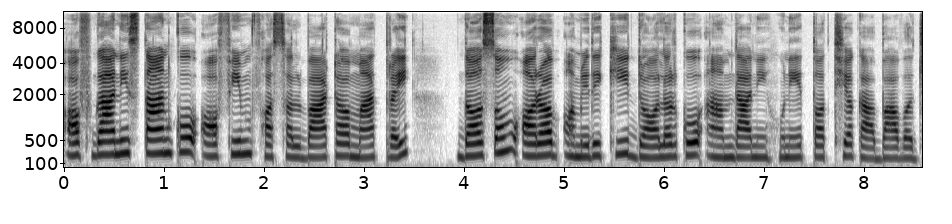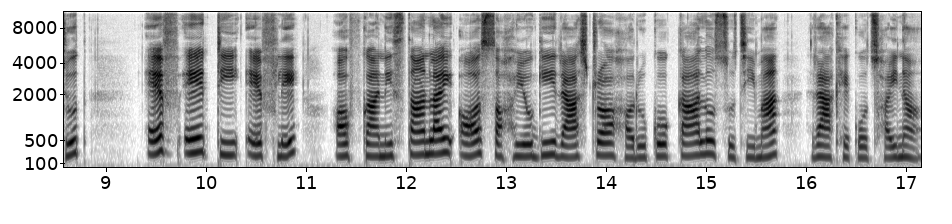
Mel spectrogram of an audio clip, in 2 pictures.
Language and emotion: Nepali, neutral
